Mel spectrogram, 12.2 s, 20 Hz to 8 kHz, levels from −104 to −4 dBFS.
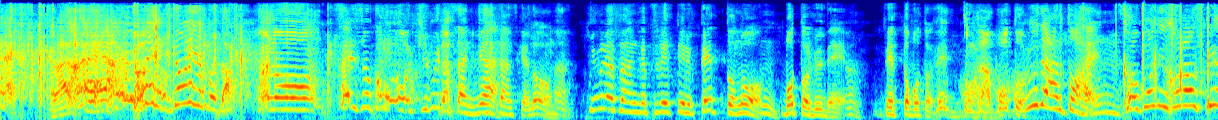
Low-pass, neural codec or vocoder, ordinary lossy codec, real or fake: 7.2 kHz; codec, 16 kHz, 4.8 kbps, FACodec; AAC, 32 kbps; fake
